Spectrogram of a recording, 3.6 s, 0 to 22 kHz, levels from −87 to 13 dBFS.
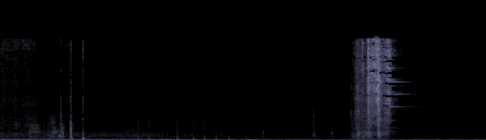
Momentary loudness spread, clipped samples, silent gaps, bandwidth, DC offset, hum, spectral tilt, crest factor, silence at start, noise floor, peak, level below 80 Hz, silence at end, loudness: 27 LU; under 0.1%; none; 16 kHz; under 0.1%; none; 0 dB/octave; 30 dB; 0 s; -67 dBFS; -16 dBFS; -62 dBFS; 0 s; -37 LUFS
